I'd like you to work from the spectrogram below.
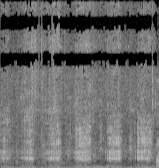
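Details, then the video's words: Linc, a baby Australian cattle dog, plays with bigger puppies in a paddock; five rough, growling bursts come in a loose series about every half second, with outdoor background noise. "Linc the baby cattle dog has a play with the big puppies"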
